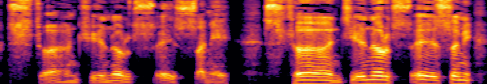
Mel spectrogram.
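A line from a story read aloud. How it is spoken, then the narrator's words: Hoarse wheeze. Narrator (Russian): сипела она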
